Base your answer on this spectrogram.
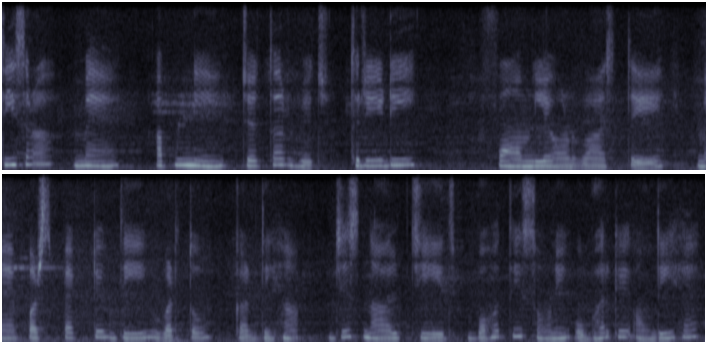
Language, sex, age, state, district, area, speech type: Punjabi, female, 18-30, Punjab, Jalandhar, urban, spontaneous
